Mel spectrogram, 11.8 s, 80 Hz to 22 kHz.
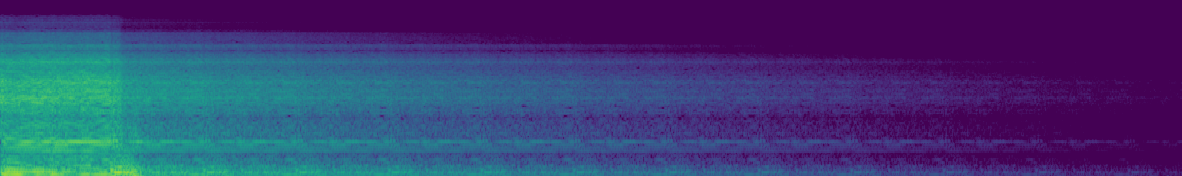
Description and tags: Guitar intune 2
Drum, Creative, Snare, Stab, Acoustic, Kick, Microphone, Sample, EDM, Loop, Electric, Bass, Drums, 4x4-Records, Instrument, test, Off-Shot-Records, Guitar, Music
